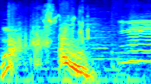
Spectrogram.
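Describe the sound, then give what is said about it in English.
A loud, comic fart sound effect: a couple of buzzy, tonal blasts in quick succession, ending in a longer, higher-pitched drawn-out squeak, with no talking. “I think the farts are getting to him.”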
